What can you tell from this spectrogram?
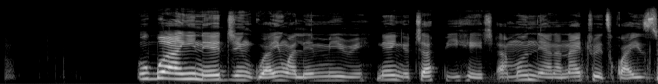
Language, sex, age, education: Igbo, female, 15-29, tertiary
